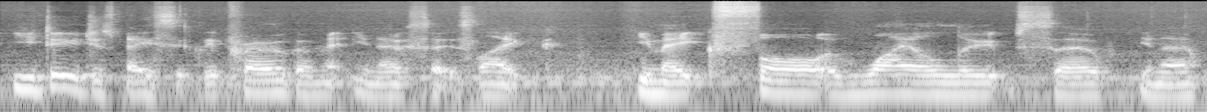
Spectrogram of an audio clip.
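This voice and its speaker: A low-pitched man with a Northern English accent from Manchester, chatting as a podcast guest. He talks in a loose, meandering way, full of ums and you-knows. Steady background noise sits under the voice. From England. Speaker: guest musician. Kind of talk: casual podcast conversation.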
